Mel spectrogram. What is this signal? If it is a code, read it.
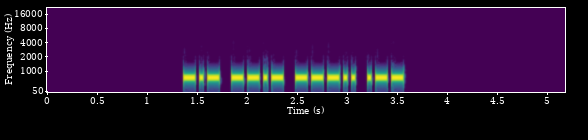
Morse code, heard as a keyed tone, about 30 wpm, 700 Hz. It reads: KQ8W
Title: USA Call Signs - 4 Characters - 30wpm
